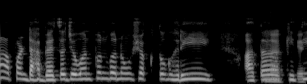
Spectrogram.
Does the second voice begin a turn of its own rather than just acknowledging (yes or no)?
no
